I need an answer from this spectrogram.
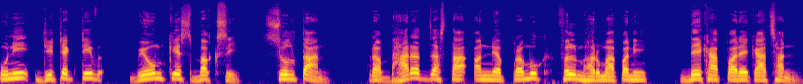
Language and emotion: Nepali, neutral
